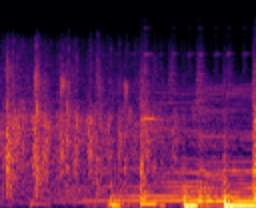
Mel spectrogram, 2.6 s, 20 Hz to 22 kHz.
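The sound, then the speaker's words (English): A crowd gives a sustained round of applause for the panelists and speakers at an Alaska Common Ground event recorded at 49th State Brewing Company. The clapping is a dense, steady clatter of many hands. Low sustained musical tones fade in partway through and grow louder beneath it. “And I'd like to hear a big round of applause for all our panelists and speakers.”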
